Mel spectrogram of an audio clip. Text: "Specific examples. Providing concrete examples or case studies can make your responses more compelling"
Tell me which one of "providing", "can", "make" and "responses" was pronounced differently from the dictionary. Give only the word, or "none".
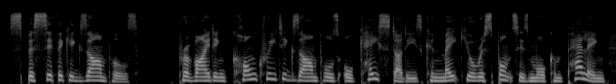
none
